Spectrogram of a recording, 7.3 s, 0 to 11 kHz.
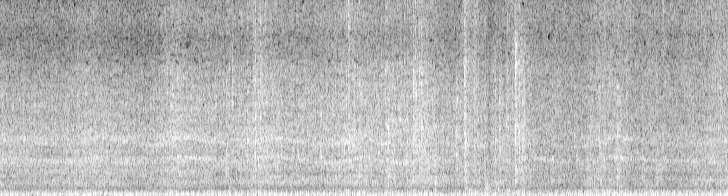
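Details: Husqvarna 2346XLS hydrostatic lawn tractor, after its rusted, binding brake and gas pedals were freed and lubricated: steady deep engine rumble holding even speed with the PTO engaged and blades under load, no slipping or grinding; normal running.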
